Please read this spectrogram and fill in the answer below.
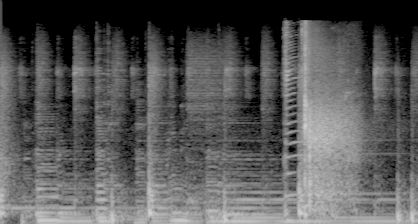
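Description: A Prime compound bow is shot about three seconds in. There is a sudden sharp crack of the string's release, then a brief rush of noise as the arrow punches through the tuning paper into the target. Background music plays underneath.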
